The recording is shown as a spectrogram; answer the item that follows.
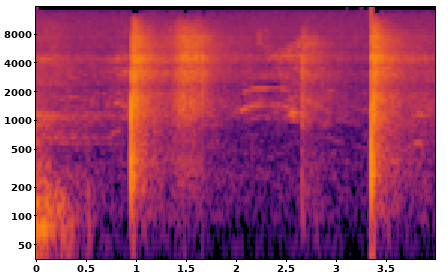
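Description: Firecrackers going off: a few sharp, sudden bangs, two of them loud and cracking, with a softer pop between and a hissy background in the gaps.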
